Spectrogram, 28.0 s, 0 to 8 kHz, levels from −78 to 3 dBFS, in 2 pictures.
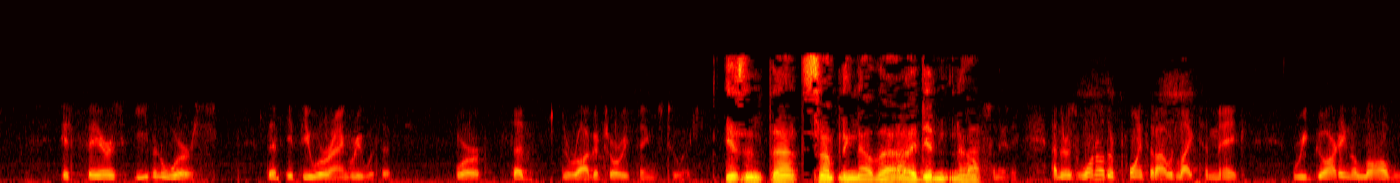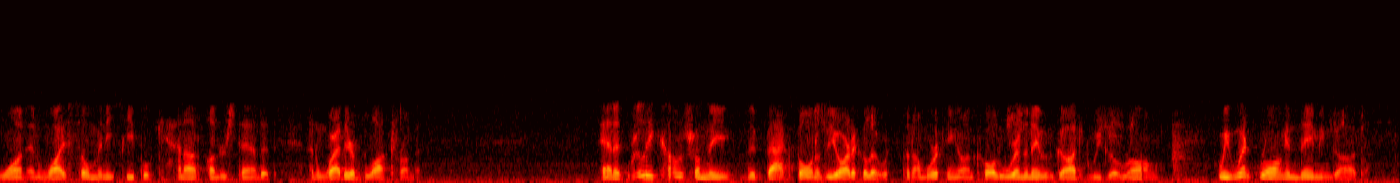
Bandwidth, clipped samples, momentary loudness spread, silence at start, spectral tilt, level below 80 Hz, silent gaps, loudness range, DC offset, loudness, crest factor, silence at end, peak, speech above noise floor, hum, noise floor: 5.8 kHz; under 0.1%; 19 LU; 0.3 s; -9.5 dB/octave; -58 dBFS; none; 13 LU; under 0.1%; -31 LUFS; 24 dB; 0.3 s; -8 dBFS; 29 dB; none; -59 dBFS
